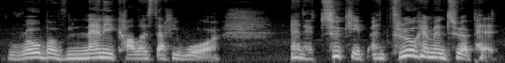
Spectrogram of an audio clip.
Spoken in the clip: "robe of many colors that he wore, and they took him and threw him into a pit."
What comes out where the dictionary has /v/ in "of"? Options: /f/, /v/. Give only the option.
/v/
